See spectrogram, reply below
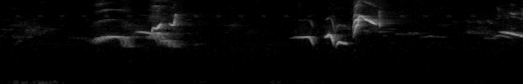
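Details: Bird singing loud, sweeping whistled notes and rapid chirps in two main bursts, some phrases sliding sharply upward, over a steady soft hiss of background noise.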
